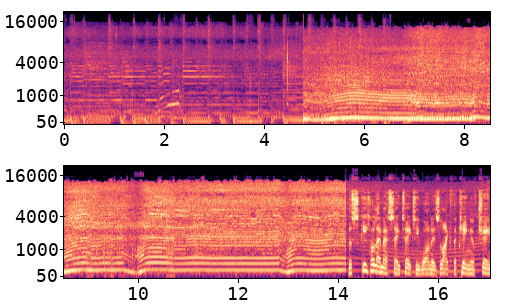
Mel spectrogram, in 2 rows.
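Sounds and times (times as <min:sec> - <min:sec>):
chainsaw engine revving: 0:03.6 - 0:17.0.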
